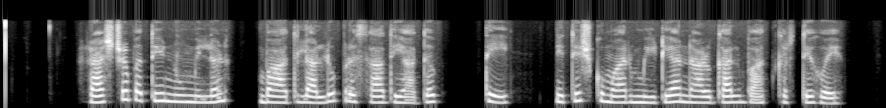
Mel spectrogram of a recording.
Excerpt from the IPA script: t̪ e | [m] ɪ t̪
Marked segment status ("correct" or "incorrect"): incorrect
